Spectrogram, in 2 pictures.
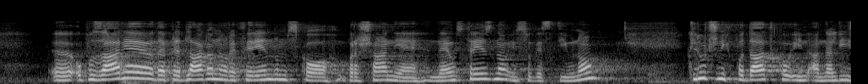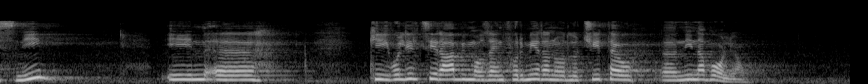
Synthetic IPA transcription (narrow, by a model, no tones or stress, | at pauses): ɔpɔzaːɾjajɔd̪ajɛpɾɛd̪laːɡanɔɾɛfɛɾend̪umskɔupɾaʃaːnjɛnɛust̪ɾeːznɔinsuɡɛst̪iwnɔ | klʲjuːt͡ʃnixpɔd̪aːt̪kɔwina̰naliːsni | in | kijixʋɔlilt̪siɾaːbimɔzainfɔɾmiːɾanɔːd̪lɔt͡ʃiːt̪ɛwninaʋoːljɔ̰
